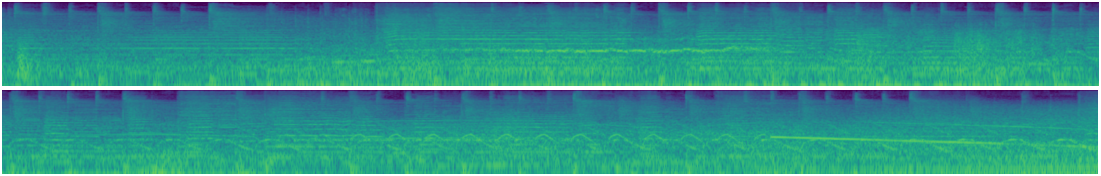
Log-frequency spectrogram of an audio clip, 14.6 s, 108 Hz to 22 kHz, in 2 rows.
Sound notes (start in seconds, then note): 6.7 siren blaring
